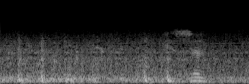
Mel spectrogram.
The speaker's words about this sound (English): Look, the fireman's waving to you. Ah, I like watching trains go by.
